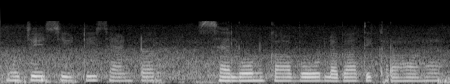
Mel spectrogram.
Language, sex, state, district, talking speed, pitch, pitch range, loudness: Hindi, female, Chandigarh, Chandigarh, 135 wpm, 170 Hz, 170-180 Hz, -16 LUFS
